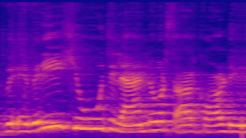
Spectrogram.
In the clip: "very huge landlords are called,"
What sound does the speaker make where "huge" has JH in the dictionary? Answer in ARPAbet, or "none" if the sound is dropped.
JH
